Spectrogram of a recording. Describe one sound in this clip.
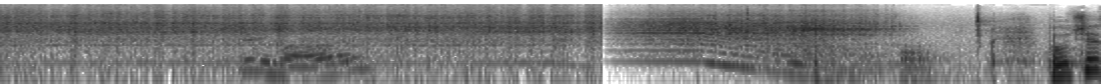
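An electric coffee grinder whirs loudly, then winds down.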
